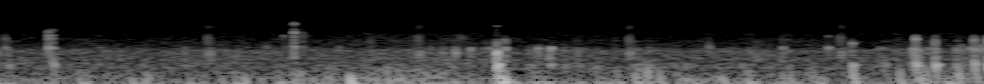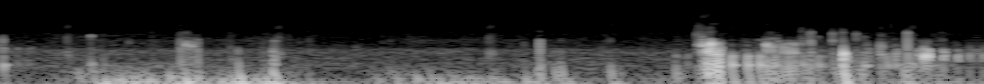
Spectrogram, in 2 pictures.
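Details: Stomach digesting noises after eating donuts: bowel sounds (borborygmi).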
